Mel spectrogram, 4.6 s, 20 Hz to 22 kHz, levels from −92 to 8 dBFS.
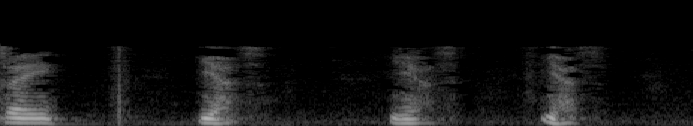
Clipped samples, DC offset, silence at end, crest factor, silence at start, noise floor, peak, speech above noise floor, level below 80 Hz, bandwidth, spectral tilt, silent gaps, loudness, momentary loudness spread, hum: under 0.1%; under 0.1%; 0.8 s; 20 dB; 0 s; -71 dBFS; -18 dBFS; 38 dB; -78 dBFS; 5 kHz; -7 dB/octave; none; -36 LUFS; 19 LU; none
